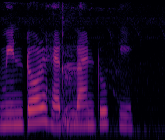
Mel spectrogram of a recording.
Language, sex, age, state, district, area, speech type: Assamese, female, 60+, Assam, Dhemaji, rural, read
